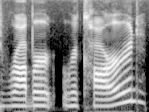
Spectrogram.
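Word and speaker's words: Robert Ri'chard: I believe you pronounce this name as Robert Ricard because it's spelled like Richard, but it has like an apostrophe between the I and the C. So that sounds right.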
